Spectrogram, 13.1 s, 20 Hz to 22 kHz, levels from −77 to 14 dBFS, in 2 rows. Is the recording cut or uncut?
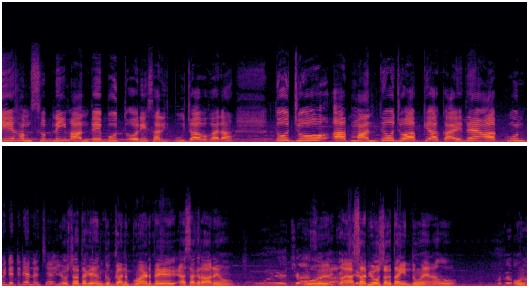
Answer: cut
